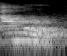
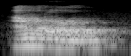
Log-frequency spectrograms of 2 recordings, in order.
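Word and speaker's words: عمرو: Padahal yang ada wawu dibacanya adalah Amrun.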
